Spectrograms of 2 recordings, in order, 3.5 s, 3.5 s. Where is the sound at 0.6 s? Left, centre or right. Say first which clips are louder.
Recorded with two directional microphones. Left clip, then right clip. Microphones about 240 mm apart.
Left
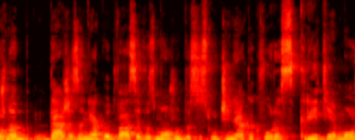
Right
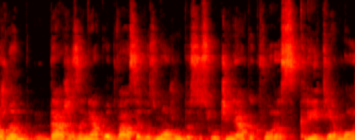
Left 2 dB; left.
